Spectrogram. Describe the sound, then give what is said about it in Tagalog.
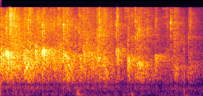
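A church audience applauds at a Resurrection Sunday service, a dense, steady wash of clapping that carries on throughout. “palakpakan mo nga si Lord.”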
